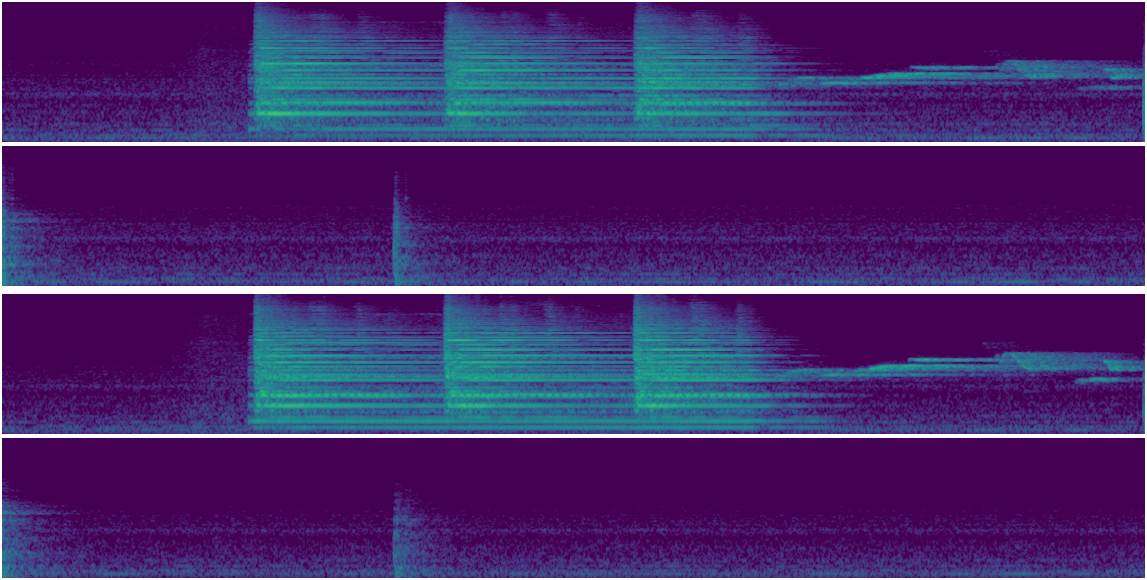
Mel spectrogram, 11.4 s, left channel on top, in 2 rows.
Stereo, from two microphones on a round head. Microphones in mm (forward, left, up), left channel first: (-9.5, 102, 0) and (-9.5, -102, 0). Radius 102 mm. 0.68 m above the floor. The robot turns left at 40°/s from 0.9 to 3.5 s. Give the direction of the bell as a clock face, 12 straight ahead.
1 o'clock.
